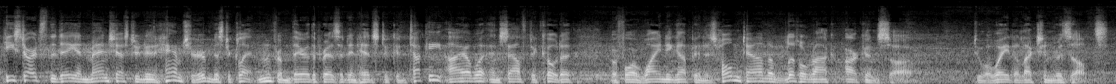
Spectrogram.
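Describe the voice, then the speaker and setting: A man's voice: mid-range voice, animated, a little fast, crowd noise. A man reading a scripted radio news bulletin. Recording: echoey, reverberant, faint background noise.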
